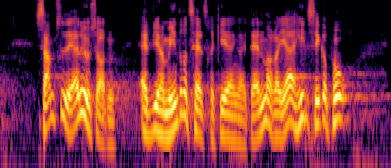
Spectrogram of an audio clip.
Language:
Danish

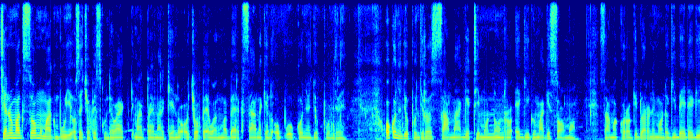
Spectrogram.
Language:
Luo (Kenya and Tanzania)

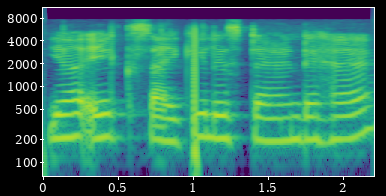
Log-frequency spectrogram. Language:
Hindi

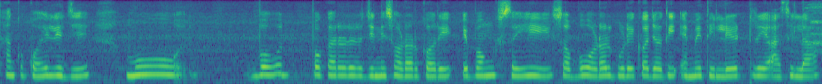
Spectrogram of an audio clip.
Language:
Odia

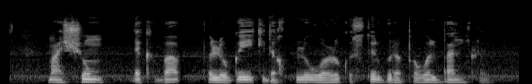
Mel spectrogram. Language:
Pashto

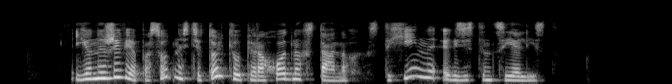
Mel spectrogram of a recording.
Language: Belarusian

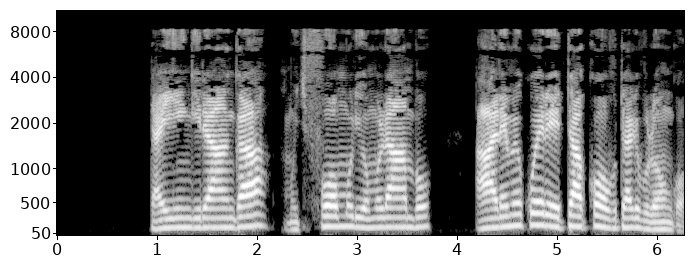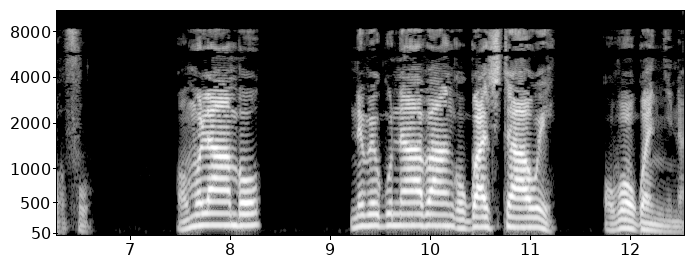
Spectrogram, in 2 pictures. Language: Ganda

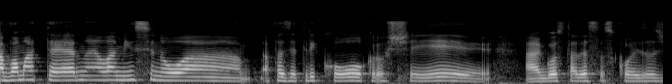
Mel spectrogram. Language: Portuguese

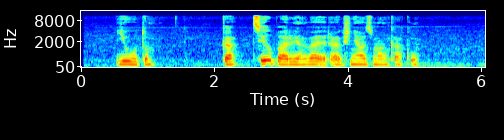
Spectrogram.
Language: Latvian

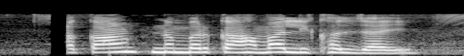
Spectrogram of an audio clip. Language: Bhojpuri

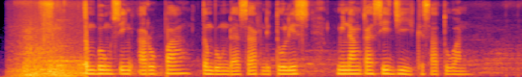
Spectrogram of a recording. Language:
Javanese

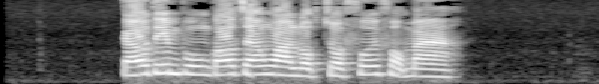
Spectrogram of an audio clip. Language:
Cantonese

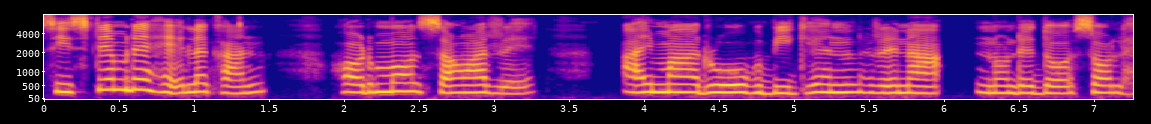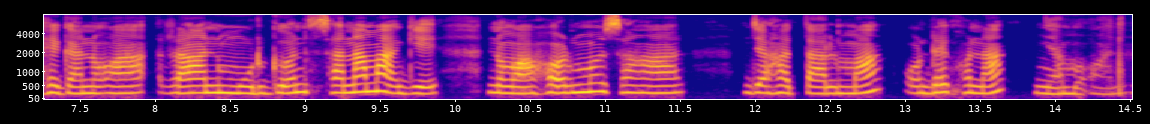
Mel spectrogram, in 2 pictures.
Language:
Santali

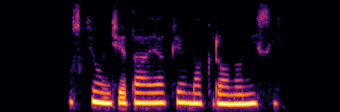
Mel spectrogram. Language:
Pahari-Potwari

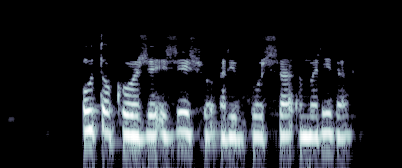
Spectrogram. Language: Kinyarwanda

